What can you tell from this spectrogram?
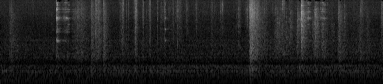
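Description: Kitchen knife cutting through a baked chocolate cake and knocking against the plate beneath it, with a sharp clink about a second in and louder knocks about five and six seconds in.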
